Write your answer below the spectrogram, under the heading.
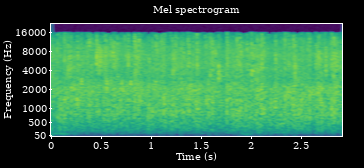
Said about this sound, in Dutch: Ja, je bent vaker bij ons te gast geweest, maar zo'n applaus heb je nog niet heel vaak gehad. Nee, ze klappen bijna harder voor Han dan voor ons, hè?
